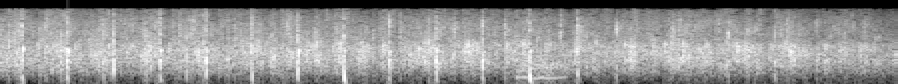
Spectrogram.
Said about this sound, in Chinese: 哇！我真系要再一次咧，为咗咧喺各区啊，入到屋村啊，侍奉嗰班弟兄姊妹，鼓下掌声啊！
